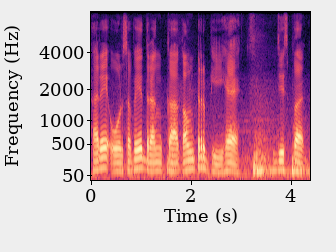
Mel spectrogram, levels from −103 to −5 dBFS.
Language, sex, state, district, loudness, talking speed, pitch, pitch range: Hindi, male, Haryana, Jhajjar, -16 LUFS, 135 wpm, 110 Hz, 105-125 Hz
